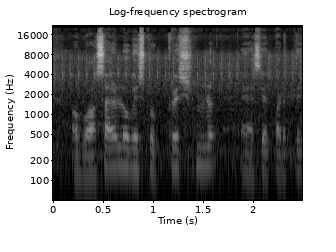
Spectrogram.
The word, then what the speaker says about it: कृष्ण: आप मेरे साथ पढ़िए कृष्ण कृष्ण कृष्ण। इसका उच्चारण आपको पता ही है, दंत से होगा और इसका उच्चारण जो हमारी तालु है उधर से होगा।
